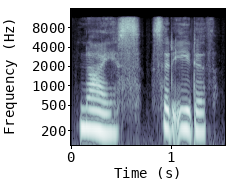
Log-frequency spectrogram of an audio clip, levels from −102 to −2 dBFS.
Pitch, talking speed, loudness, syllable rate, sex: 200 Hz, 115 wpm, -16 LUFS, 3.3 syllables/s, female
